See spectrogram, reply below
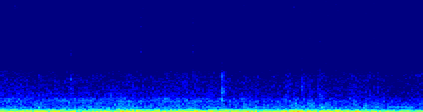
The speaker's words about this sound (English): as we drive off to the do a bit of Christmas shopping.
